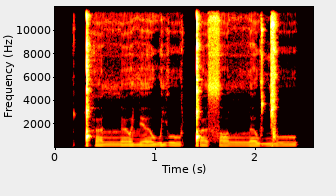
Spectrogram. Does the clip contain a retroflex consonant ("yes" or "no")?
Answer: no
